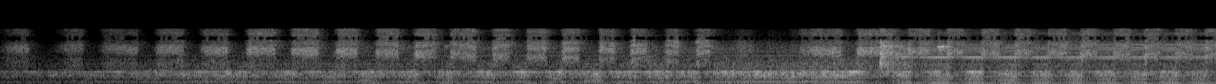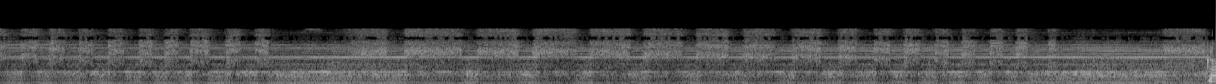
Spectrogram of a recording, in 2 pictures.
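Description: Airbrush spraying paint in smooth, even strokes, a steady close hiss of compressed air that runs continuously with slight shifts in tone, alone and without talk.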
